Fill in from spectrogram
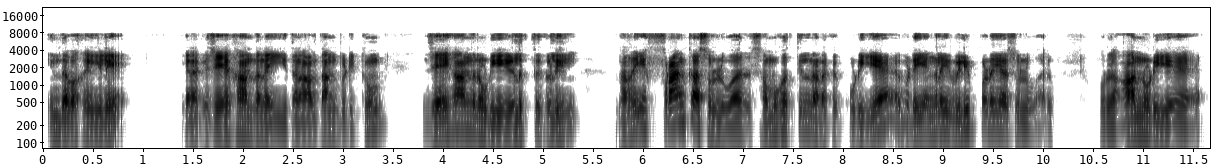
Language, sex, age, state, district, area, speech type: Tamil, male, 30-45, Tamil Nadu, Krishnagiri, rural, spontaneous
